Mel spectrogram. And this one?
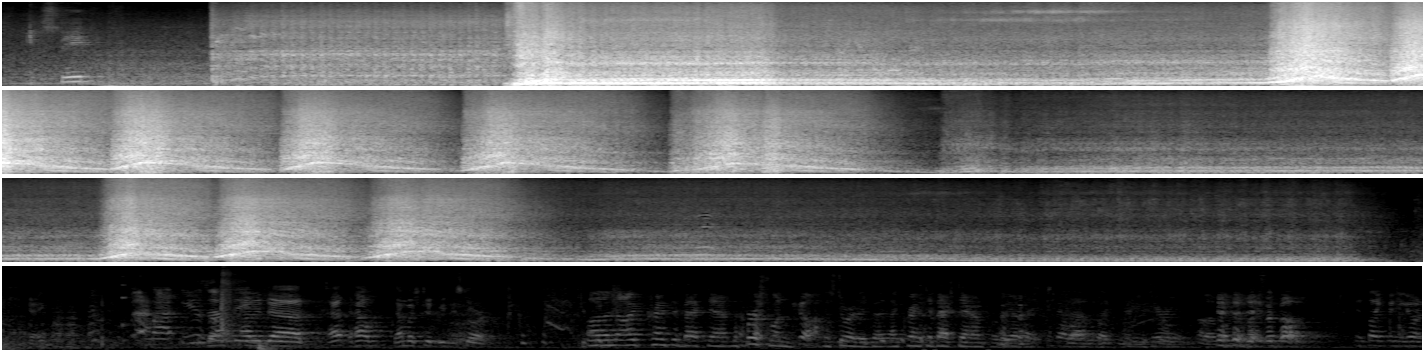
Ford GT Engine
Ford GT Enginge starting, idleing and revving the motor, then shutting off.
Ford-GT, Race-Car-Engine-Starting, Racecar-motor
